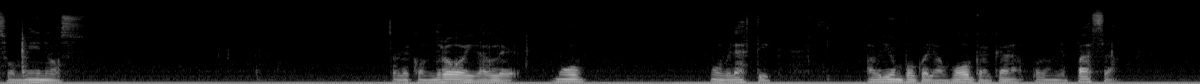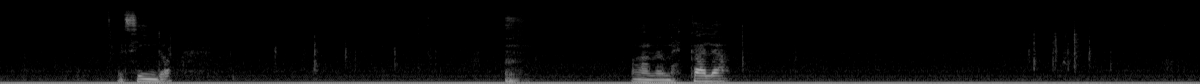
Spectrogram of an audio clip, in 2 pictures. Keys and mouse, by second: 4.9 x, 16.5 alt+click, 19.1 alt+click, 22.3 ctrl+z, 23.4-24.0 alt+drag.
